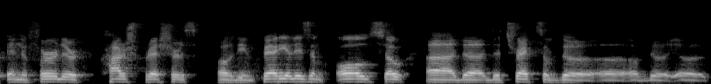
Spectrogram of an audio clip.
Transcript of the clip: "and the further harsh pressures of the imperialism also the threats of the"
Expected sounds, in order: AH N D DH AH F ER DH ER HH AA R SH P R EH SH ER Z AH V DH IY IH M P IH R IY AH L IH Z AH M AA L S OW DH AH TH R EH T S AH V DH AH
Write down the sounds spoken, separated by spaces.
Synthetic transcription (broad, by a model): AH N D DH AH F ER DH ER HH AA R SH P R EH SH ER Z AH V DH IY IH M P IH R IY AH L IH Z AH M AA L S OW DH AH T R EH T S AH V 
